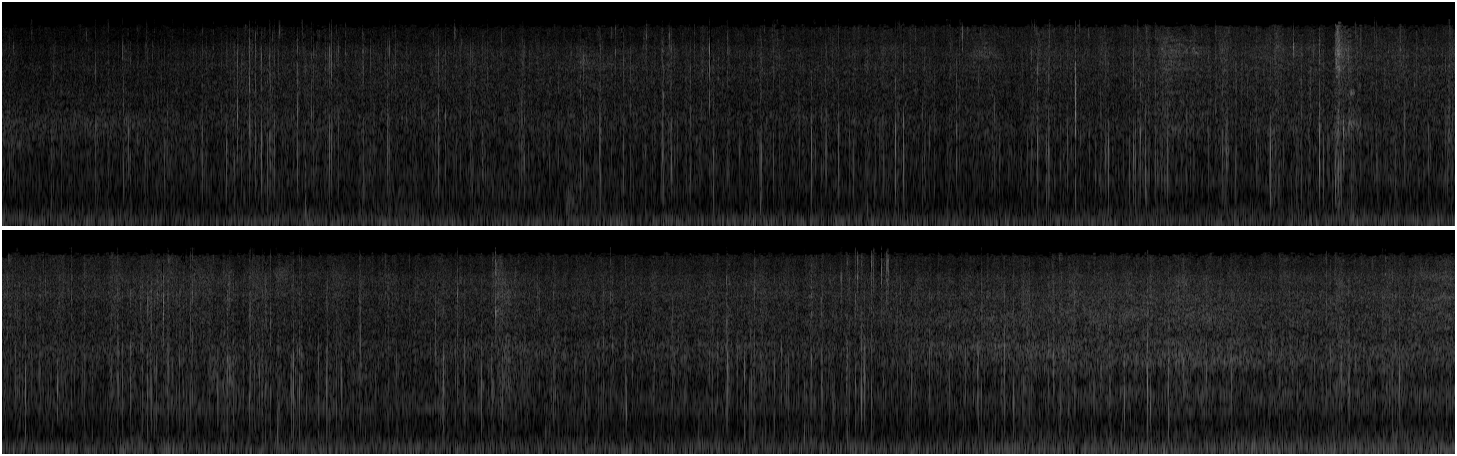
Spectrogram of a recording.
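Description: Steady rain, with many small raindrop ticks scattered through it over a low steady rumble.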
